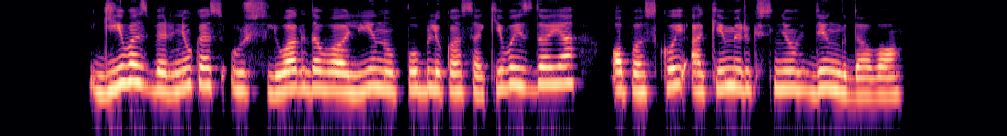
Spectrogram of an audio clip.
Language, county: Lithuanian, Vilnius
